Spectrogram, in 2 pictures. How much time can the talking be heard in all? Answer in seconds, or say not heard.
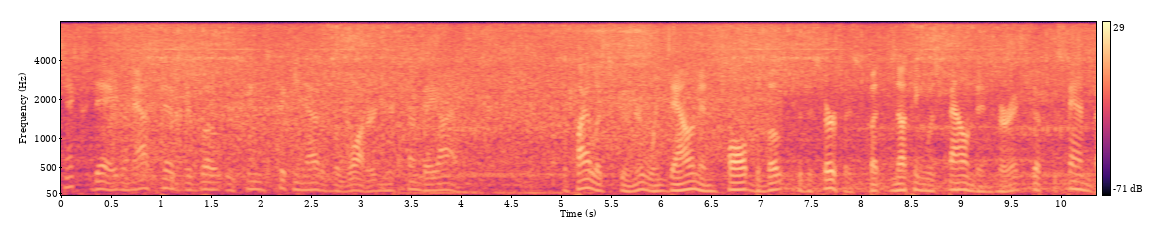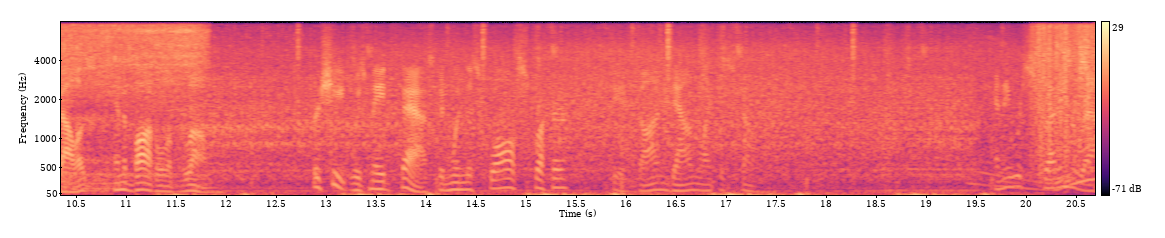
17 s.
